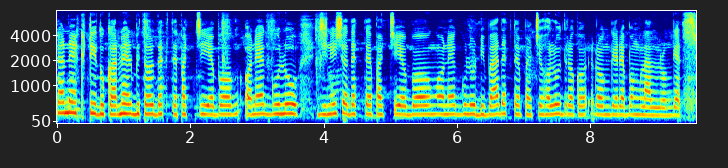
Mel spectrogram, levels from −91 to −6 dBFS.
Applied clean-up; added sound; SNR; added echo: none; none; none; none.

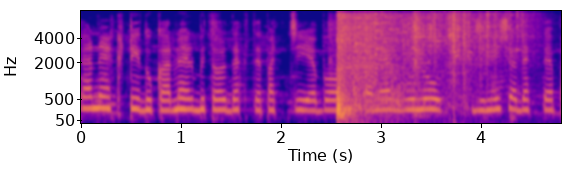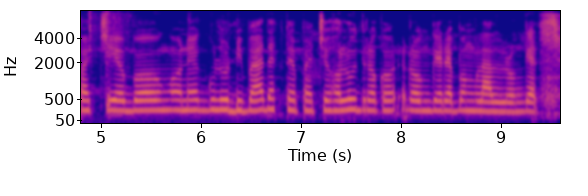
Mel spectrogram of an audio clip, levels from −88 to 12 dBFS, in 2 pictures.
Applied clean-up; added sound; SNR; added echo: none; Shatter; -2 dB; none.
